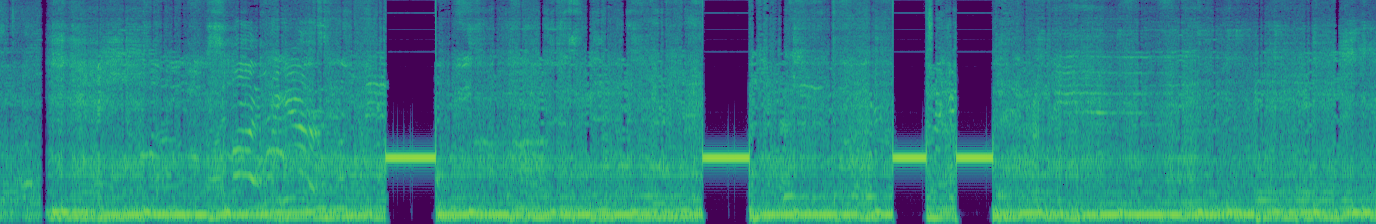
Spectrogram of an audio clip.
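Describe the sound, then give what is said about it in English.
Four short, steady censor bleeps cut through a noisy outdoor crowd on Justin Trudeau's campaign trail, each briefly replacing a man's angry shouting of an insult about Trudeau's wife, with the clamor of voices continuing between and after them. “They beeped it.”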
